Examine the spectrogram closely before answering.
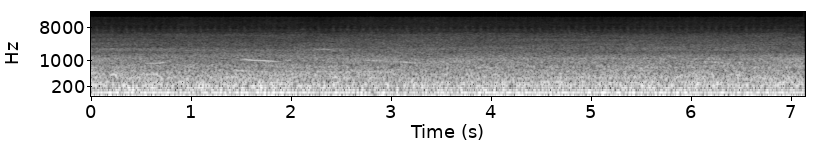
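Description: Helicopter cabin noise: the engine and rotor make a steady low drone with a fast, even rotor beat, heard from inside the cabin.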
